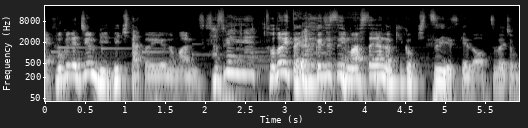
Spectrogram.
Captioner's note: laughs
